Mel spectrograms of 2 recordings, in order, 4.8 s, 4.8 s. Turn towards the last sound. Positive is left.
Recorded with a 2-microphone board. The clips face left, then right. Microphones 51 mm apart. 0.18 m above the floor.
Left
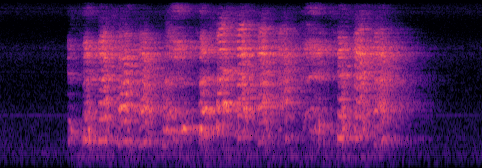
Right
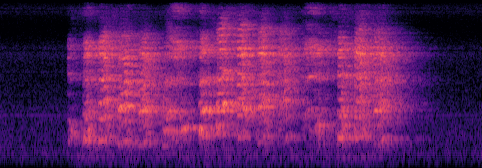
turn(degrees=-15)  # may be behind; listen again after turning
